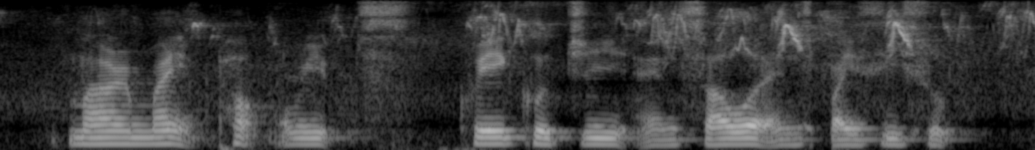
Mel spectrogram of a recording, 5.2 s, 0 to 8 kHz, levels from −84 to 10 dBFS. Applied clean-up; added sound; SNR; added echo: neural mask model Resemble Enhance denoiser.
